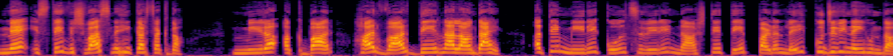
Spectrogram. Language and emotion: Punjabi, angry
